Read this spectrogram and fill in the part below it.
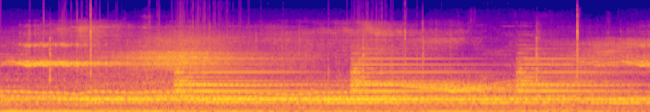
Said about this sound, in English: The final church bell chimed.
